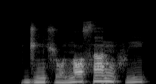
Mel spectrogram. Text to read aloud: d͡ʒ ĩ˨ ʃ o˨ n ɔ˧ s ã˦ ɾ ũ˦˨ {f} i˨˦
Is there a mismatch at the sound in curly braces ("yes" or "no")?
no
